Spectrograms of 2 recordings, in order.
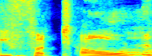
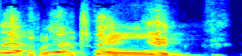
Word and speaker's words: Fatone: See, I used to laugh at that because if you look at the spelling of his last name is spelled Fat One. – Yeah, yeah. – And I'm like, I'm like, your name ain't Fatone. Your name's Joey Fat One.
